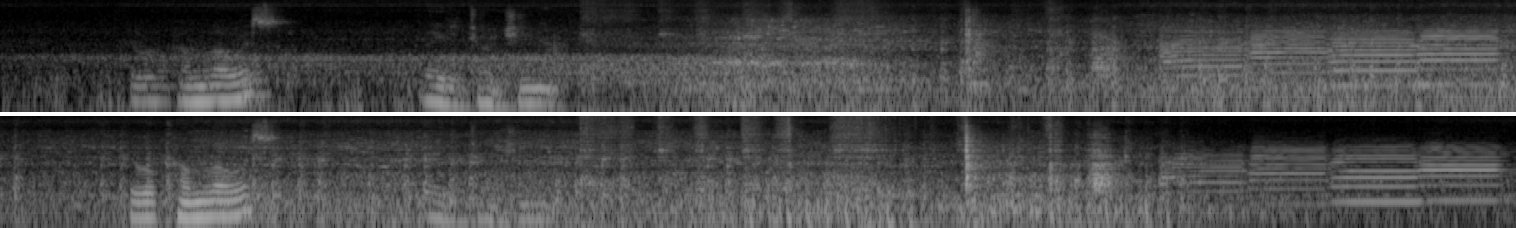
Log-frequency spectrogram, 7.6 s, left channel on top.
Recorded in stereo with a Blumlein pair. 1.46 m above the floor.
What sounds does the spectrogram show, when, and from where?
0.7 s a woman speaking: 60° right, 0.6 m; by 2.8 s 15° left, 2.5 m
2.9 s chopping: 30° right, 1.1 m
5.8 s a trumpet: 70° left, 1.7 m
